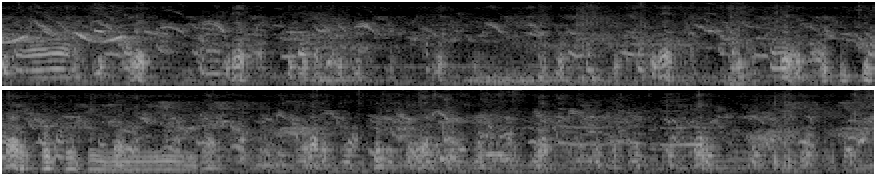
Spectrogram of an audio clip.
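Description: Chicks peep in high, thin voices.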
